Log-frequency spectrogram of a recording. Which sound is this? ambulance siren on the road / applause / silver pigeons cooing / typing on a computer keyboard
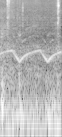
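ambulance siren on the road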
